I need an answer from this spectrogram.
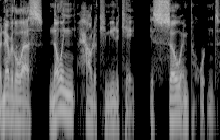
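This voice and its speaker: A man's very deep, low voice carries lively intonation and vocal fry. The sound is dry and close with no echo, on a very clean recording with a silent background. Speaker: real estate economist. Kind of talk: podcast interview. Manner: calm, matter of fact.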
